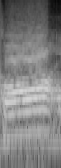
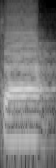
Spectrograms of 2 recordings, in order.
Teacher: صاد موٹا ہے، سین باریک ہے. یہ ہے صا، یہ ہے سا.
